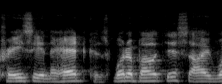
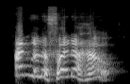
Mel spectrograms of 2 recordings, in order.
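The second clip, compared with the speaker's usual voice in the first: put-on brash, cocky little kid voice, very high; 12 dB louder than usual. Recalling their inner voice at six years old, the speaker retells it in a cocky little voice. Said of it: "this little cocky voice says".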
